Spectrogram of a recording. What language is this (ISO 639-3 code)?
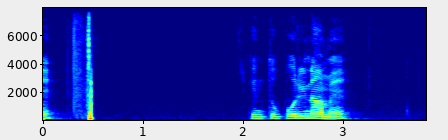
ben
